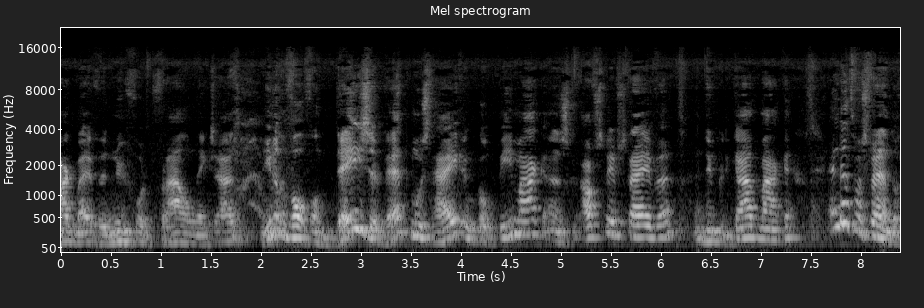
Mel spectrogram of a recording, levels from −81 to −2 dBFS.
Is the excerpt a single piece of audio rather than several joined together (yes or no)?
yes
